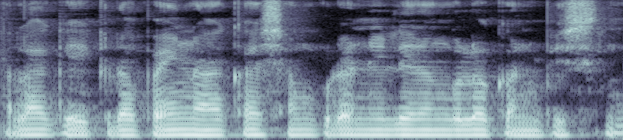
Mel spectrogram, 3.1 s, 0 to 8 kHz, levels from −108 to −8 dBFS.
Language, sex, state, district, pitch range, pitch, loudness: Telugu, male, Andhra Pradesh, Sri Satya Sai, 110-115 Hz, 115 Hz, -18 LUFS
